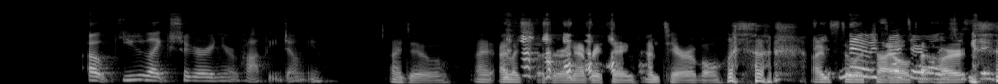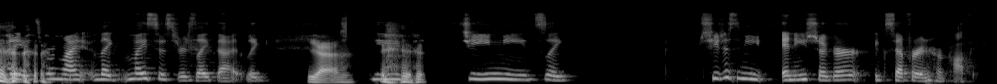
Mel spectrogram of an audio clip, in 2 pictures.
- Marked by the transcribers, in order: laugh; laugh; chuckle; laugh; chuckle
- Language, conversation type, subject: English, unstructured, How do your daily routines and habits affect when you feel most productive?
- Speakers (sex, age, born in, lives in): female, 50-54, United States, United States; male, 35-39, United States, United States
